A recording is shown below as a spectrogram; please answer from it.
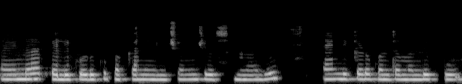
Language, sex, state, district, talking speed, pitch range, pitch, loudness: Telugu, male, Telangana, Karimnagar, 115 wpm, 225-240 Hz, 230 Hz, -20 LUFS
